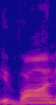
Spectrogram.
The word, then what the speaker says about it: Ivan: Ivonne. It's spelled like Ivan is pronounced Ivon, but Dr.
